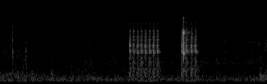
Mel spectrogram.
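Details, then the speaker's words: IBM ThinkPad X24 docked in Ultrabase X2: quiet room, then a quick run of about eight light ticks and a short chatter as the floppy drive head seeks normally, confirming the drive is recognized. "I don't know maybe if I try seeking the floppy drive"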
